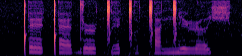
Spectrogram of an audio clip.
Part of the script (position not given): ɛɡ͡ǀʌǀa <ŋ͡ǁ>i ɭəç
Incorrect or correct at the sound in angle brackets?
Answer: incorrect: ŋ͡ǀ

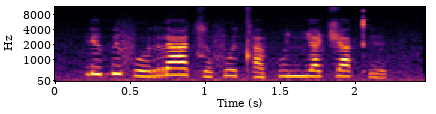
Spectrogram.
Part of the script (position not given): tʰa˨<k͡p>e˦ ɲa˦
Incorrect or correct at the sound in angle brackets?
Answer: incorrect: kʷ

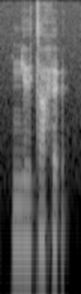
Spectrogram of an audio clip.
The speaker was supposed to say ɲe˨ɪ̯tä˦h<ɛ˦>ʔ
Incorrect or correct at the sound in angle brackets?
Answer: correct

